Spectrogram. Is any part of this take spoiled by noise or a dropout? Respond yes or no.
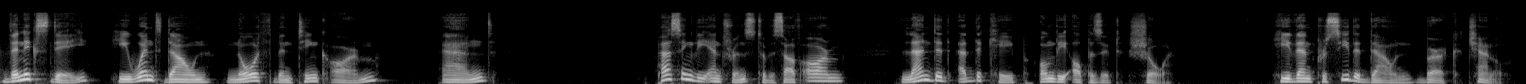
no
